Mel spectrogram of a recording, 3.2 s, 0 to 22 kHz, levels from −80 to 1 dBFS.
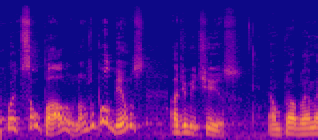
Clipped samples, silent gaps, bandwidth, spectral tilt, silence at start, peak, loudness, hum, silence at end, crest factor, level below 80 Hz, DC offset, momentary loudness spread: under 0.1%; none; 18.5 kHz; -6 dB/octave; 0 s; -8 dBFS; -26 LUFS; none; 0 s; 18 dB; -62 dBFS; under 0.1%; 11 LU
